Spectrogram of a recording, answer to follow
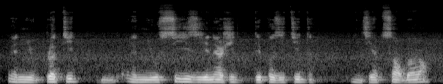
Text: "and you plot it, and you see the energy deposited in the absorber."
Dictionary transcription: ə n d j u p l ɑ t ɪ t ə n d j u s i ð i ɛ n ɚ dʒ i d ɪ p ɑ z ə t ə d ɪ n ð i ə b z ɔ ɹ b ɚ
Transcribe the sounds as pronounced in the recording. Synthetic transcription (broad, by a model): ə n j u p l ɑ t ɪ t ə n j u s i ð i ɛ n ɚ ʒ i d ɪ p ɑ z ə t ə d ɪ n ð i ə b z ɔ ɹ b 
